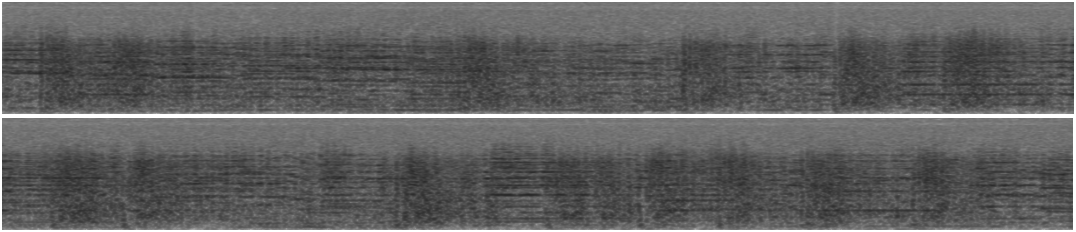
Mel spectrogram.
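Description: Dramatic orchestral score from an old film soundtrack, dull and thin in tone, with short sharp cracks repeatedly cutting through it.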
